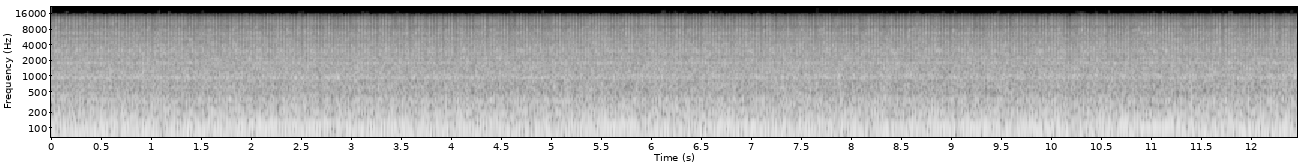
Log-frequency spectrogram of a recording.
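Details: Ford 8N tractor idling after an amateur adjustment of the carburetor: steady, even low chugging with no misses, knocks or surging; sounds good, normal idle.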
